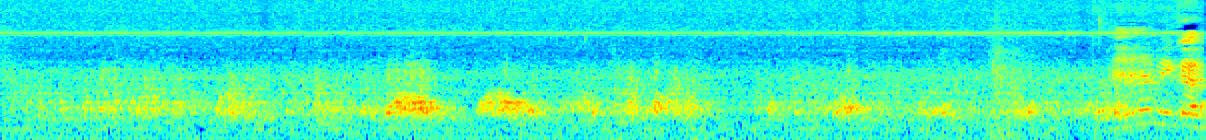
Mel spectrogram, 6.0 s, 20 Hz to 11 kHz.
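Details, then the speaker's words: Fetal heartbeat picked up with a home fetal Doppler placed in gel on the pregnant belly near the pelvic bones: strong, rapid, rhythmic whooshing pulses around 135 beats a minute. "that's a strong signal right there"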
